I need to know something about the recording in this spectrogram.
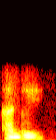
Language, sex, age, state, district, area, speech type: Punjabi, male, 18-30, Punjab, Fatehgarh Sahib, rural, conversation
